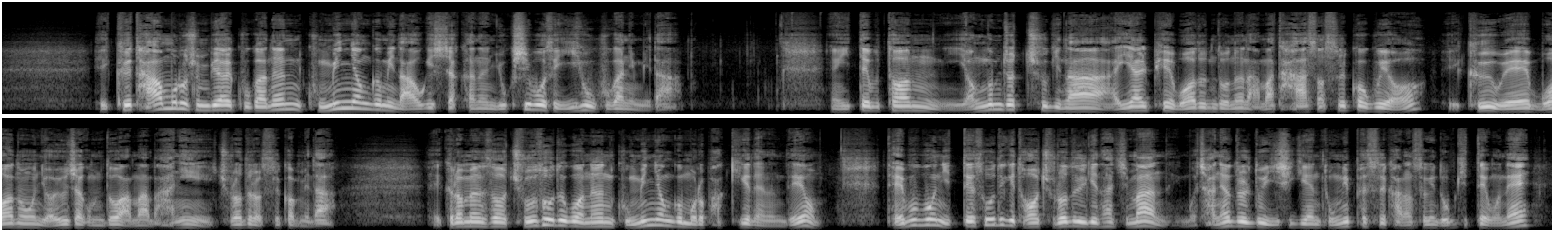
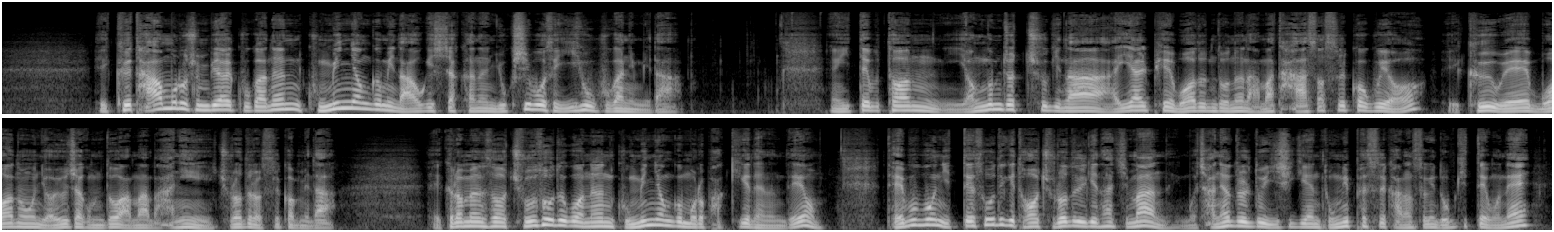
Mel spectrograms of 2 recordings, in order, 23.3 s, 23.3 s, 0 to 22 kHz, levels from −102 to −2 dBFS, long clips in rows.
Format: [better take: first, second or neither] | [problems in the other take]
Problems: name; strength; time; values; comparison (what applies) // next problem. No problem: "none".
second | thin; somewhat; fading below 250 Hz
